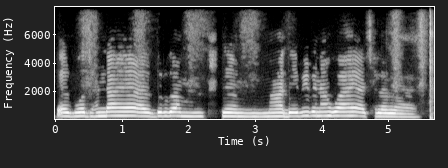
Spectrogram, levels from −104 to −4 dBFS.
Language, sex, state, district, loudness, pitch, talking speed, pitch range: Hindi, female, Bihar, Kishanganj, -13 LUFS, 255 Hz, 180 wpm, 245-275 Hz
